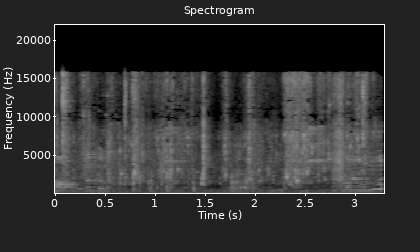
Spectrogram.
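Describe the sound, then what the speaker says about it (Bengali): Freshly pulled radishes and their leafy greens being washed in water in a village setting, with a soft close trickling and splashing that runs steadily throughout. "এই যে সকালবেলা ধইলে পাতা আর মূলা উঠে নিয়েছি, এটা এখন ধুমু"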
